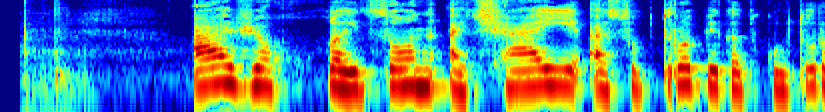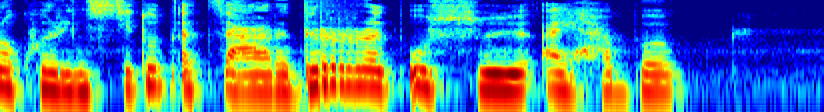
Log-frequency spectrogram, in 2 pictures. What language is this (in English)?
Abkhazian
